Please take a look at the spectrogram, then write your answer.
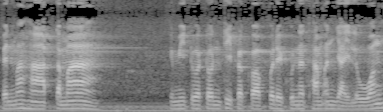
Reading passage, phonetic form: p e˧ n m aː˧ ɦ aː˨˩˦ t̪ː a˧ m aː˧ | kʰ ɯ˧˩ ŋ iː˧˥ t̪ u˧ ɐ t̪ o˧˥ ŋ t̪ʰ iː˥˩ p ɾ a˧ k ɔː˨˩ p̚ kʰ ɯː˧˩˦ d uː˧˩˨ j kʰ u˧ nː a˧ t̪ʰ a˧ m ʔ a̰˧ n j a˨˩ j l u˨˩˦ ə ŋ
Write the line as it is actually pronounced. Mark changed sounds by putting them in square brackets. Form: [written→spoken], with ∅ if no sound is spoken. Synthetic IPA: p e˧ n m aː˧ ɦ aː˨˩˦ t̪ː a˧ m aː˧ | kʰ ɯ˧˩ [ŋ→m] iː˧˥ t̪ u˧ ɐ t̪ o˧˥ [ŋ→n] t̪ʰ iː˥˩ p ɾ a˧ k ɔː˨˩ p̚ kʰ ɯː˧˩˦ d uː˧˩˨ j kʰ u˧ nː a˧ t̪ʰ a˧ m ʔ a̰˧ n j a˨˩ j l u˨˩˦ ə ŋ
